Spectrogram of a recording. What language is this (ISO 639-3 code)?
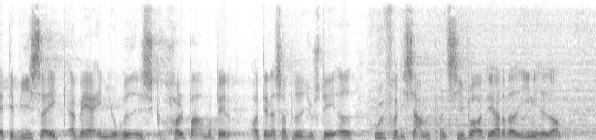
dan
